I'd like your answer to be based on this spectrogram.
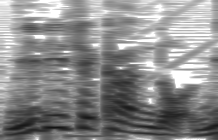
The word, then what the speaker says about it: ミリセカンド: 255 回で MS の、ね、読み方がわからないとのことですが、ミリセカンド、ミリ秒ですね、のことです。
